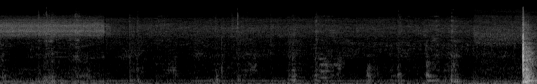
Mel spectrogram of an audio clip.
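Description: Cleaver slicing a silver carp fillet on a wooden chopping board: faint, irregular soft taps of the blade through the fish, then one sharp knock of the knife on the board near the end.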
